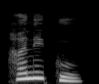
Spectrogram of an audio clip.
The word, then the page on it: ಹೆಣ್ಣುಗ: Kannada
